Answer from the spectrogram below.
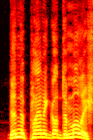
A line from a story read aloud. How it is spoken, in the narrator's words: shouted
